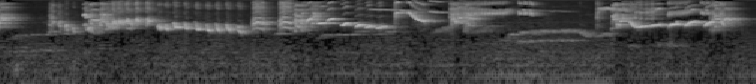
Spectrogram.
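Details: Lure song from a caged orange-headed thrush hung alongside others for training: a loud, rapid stream of high trills, buzzy rattles and swooping whistles, including one lower drawn-out whistle midway. Short pauses separate the sections.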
